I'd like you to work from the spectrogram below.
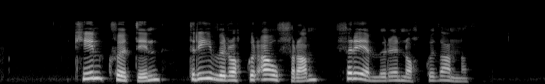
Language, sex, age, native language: Icelandic, female, 30-39, Icelandic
